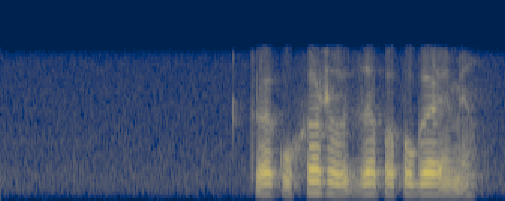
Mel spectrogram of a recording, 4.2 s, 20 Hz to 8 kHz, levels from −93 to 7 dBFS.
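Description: Nothing is technically wrong with this speech recording. It has the narrow sound of G.711 telephone coding, carrying roughly 250 Hz to 3.4 kHz with nothing heard above about 3.7 kHz, consistent with an ordinary A-law phone line.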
